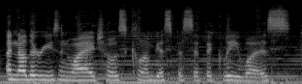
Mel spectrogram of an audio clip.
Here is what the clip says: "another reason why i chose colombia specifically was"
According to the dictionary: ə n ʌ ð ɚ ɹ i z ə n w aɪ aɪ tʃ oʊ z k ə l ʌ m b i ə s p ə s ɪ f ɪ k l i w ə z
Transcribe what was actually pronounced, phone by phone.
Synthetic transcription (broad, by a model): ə n ʌ ð ɚ ɹ i z ə n w aɪ aɪ tʃ oʊ z k ə l ʌ m b i ə s p ə s ɪ f ɪ k l i w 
